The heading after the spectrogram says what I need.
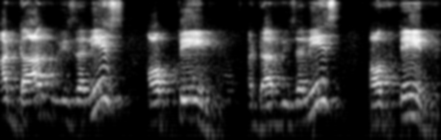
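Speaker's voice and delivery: every word stretched out for writing down; slow dictation. Shown as a demonstration. Teacher dictating a definition to the class, very slowly. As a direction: dictate slowly so students can copy.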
